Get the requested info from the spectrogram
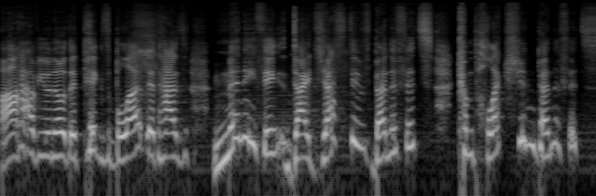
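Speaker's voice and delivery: high, swooping salesman-like character voice; zealous Nibbles, eager crank. Acted. Nibbles selling pig's blood to Lady Taryn, fussily enthusiastic. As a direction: pitch it eagerly, dropping away at the drawbacks.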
